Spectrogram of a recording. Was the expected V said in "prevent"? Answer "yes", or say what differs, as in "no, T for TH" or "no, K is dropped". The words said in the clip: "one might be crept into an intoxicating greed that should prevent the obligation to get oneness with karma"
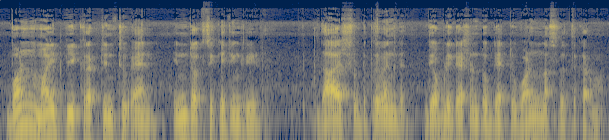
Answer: yes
